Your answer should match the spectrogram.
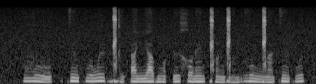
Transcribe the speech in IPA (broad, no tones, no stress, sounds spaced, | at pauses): v u | k ĩ kʷ e w ʉ ɡ͡ǁ i ʔ a ɲ a ɡʷ ɐ̃ ʔ ɨ x o ɾ ẽ ǁ õ ɡ͡ǁ ɐ̃ bʱ u ŋ͡ǁ ã k ĩ kʷ ɨ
